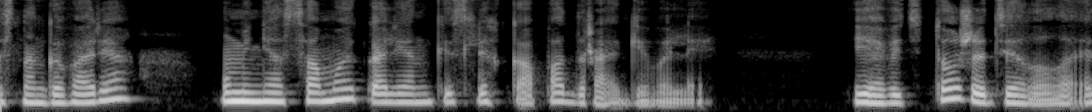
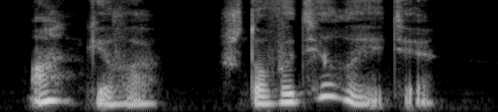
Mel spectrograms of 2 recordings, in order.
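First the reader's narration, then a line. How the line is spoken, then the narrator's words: Shocked whisper. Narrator (Russian): Потрясенным шепотом поинтересовался он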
